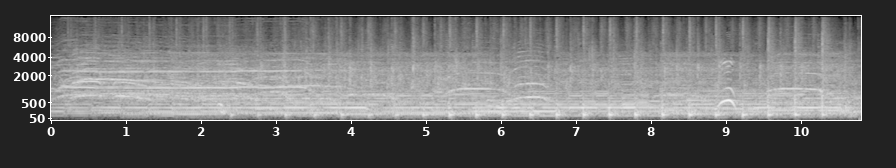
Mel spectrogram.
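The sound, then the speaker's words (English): A live audience at an event cheers loudly and steadily for about ten seconds after a host says he despises Hallmark Christmas movies, with many overlapping voices, rising whoops and shouts piercing the roar of the crowd. “You guys came out to an event to cheer on the despisal.”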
